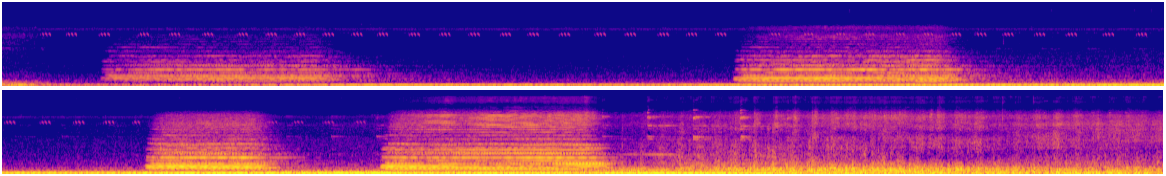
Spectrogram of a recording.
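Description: A freight train's diesel locomotive horn sounds the grade-crossing signal of two long blasts, a short one and a long one, over the steady ringing of the crossing bell and a low engine rumble. After the last blast the train rolls through the crossing and the covered hopper cars clatter over the rail joints.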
